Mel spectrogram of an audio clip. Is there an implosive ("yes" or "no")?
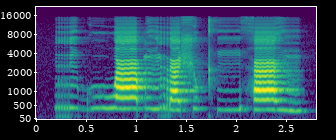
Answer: yes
